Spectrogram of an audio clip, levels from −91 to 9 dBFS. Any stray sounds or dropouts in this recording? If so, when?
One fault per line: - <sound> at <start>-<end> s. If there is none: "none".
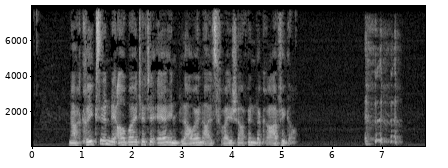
- cough at 6.6-7.4 s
